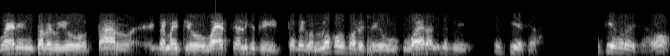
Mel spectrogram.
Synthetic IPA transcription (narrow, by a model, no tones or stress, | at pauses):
wajɾiŋt̪ʌpaĩkojot̪arḛk̚d̪ʌmʌjt̪jowajrt͡sãʌlikʌt̪̬it̪ʌpaĩkolokʌlpʌɾet͡sʰʌjowajɾʌlikʌt̪̬i | ukiet͡sʰʌ | ukiekoɾʌɦit͡sʰʌɦo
